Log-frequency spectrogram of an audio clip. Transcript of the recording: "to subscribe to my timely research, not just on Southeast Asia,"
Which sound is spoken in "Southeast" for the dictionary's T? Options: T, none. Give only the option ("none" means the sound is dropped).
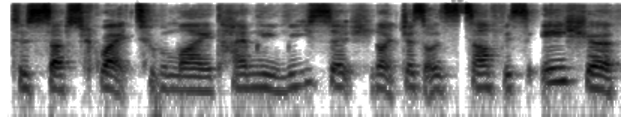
none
